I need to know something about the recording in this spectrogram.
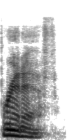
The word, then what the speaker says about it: sprintf: For that, we have the sprintf function, which means string print formatted, and it's often pronounced sprintf.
